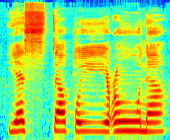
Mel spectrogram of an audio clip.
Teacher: تا حروف ترقیق میں سے ہے تو ہمیں تا کو پتلی آواز میں پڑھنا ہے. اور اس کے بعد تو ہے، تو حروف تفخیم میں سے ہے تو ہم تو کو بھاری آواز میں پڑھیں گے یستطیعون.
